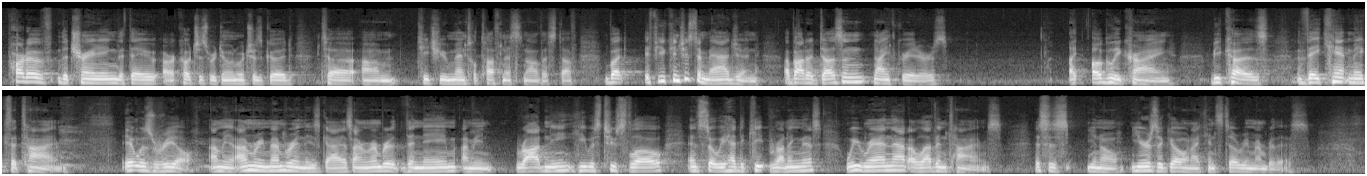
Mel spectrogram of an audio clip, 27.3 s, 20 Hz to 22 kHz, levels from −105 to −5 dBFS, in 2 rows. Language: English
